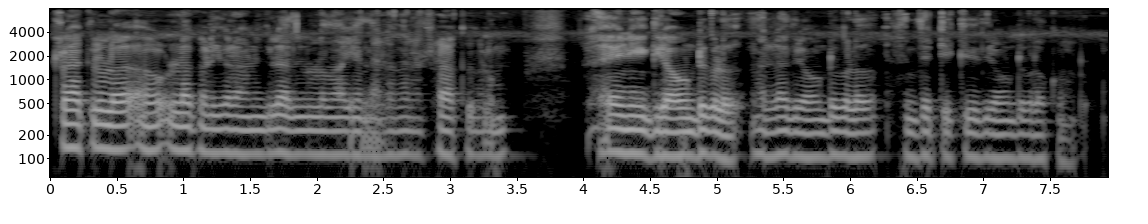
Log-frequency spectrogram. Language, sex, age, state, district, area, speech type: Malayalam, male, 45-60, Kerala, Pathanamthitta, rural, spontaneous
